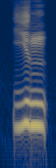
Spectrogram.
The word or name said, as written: yin1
